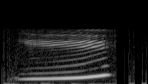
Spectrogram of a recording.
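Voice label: "jyu2", Cantonese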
